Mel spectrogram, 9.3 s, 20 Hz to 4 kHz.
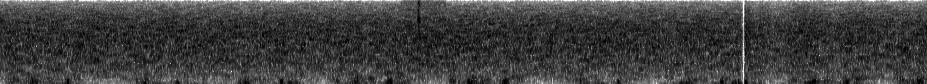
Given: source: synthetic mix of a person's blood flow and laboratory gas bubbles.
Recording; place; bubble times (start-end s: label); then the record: Doppler ultrasound of blood flow; precordium
4.01-4.46 s: bubbles
From the record:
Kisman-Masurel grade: 111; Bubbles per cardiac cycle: 1 to 2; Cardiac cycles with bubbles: 1 to 10%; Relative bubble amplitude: barely perceptible (0.100 to 0.250); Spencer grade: 1 (occasional bubble signal discernible with the cardiac motion signal, with majority of cardiac periods free of bubbles); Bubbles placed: anywhere in the cardiac cycle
